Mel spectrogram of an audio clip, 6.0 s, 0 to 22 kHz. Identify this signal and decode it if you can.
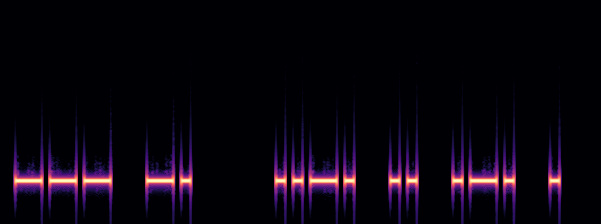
Morse code, heard as a keyed tone, about 14 wpm, spaced as for 12 wpm, 680 Hz. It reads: ON FIRE
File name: Morsekurs / Witze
